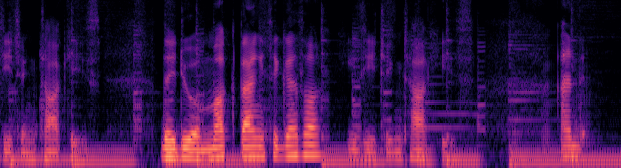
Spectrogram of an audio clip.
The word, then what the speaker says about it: mukbang: or the print or the proper way to pronounce them mukbang I am not going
